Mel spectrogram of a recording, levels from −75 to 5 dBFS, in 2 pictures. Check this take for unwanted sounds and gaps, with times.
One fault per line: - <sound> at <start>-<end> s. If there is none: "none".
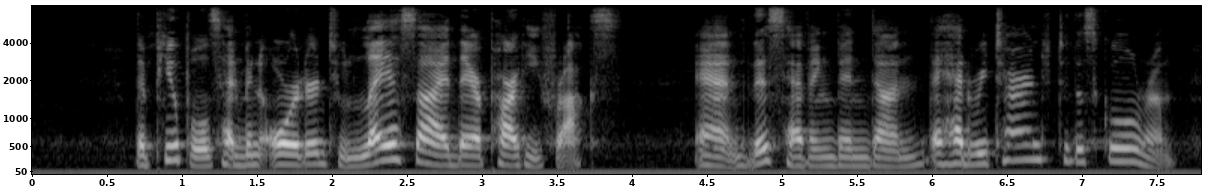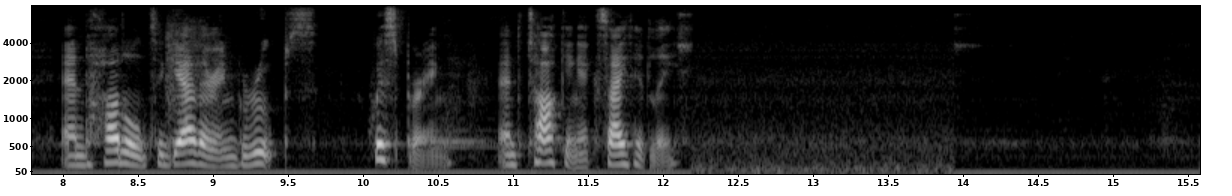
none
